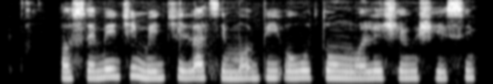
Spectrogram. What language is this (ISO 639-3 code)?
yor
